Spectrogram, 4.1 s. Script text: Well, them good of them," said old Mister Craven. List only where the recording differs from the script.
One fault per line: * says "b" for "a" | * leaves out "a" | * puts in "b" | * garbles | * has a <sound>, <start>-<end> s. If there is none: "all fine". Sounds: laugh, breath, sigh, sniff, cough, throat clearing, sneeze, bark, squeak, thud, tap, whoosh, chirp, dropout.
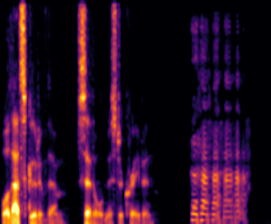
* says "that's" for "them"
* has a laugh, 2.9-3.8 s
